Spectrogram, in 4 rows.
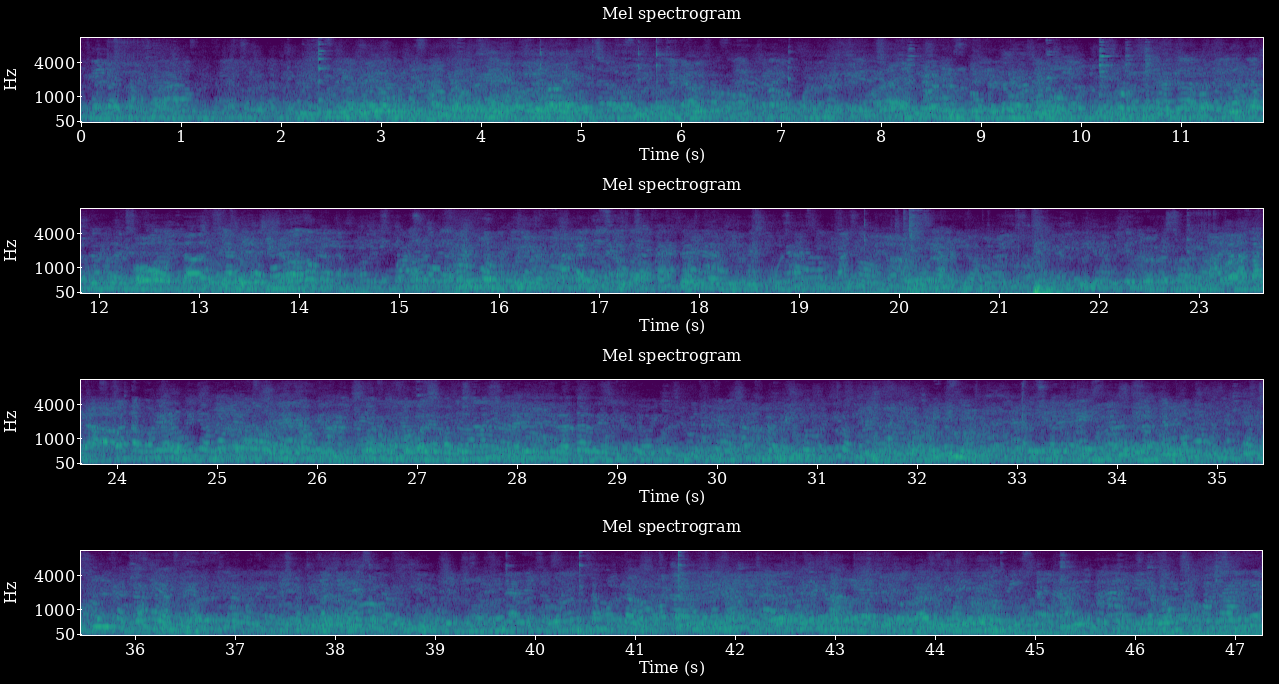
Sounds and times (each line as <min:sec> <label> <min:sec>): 0:00.0 murmur 0:47.2
0:40.5 peopleeating 0:47.2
